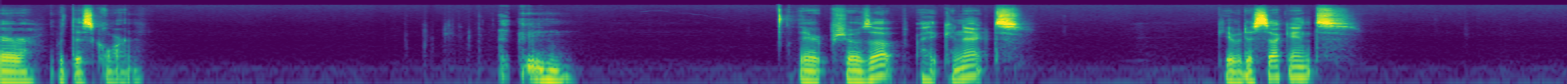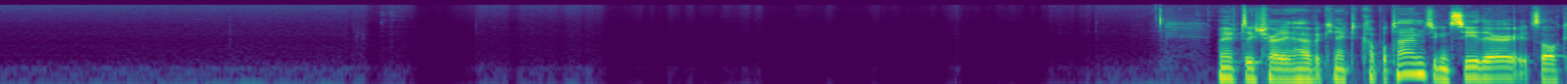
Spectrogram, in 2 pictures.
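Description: A young man speaks calmly into a close microphone, in short bursts with pauses.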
